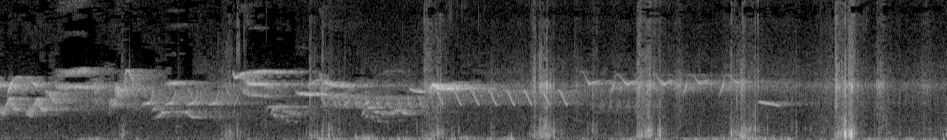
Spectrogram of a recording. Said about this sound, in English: They don't call this the green and pleasant land for nothing, as large swaths of bushy wetlands creep right up to the roadside and are filled with a plethora of birds I'd never heard before.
